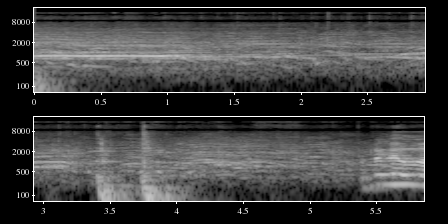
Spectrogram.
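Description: Concert crowd at a hip hop gala at Sony Hall, a murmuring chatter of many voices with scattered shouts and a couple of loud whoops, someone talking over it near the end.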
